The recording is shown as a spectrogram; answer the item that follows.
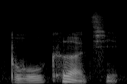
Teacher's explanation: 小事，小事。不谢，不用谢 or 小事 or in this formal form 不客气。不 no, not 不 the fourth tone originally is fourth tone, but before another fourth tone like 不客气 the fourth tone of 不 is going to be changed into second tone 不客气 not 不客气.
